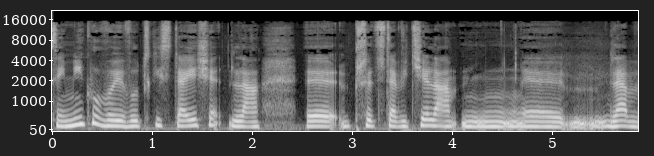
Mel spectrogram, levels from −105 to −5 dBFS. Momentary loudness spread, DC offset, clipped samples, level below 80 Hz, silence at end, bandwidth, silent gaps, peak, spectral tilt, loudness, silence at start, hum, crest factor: 4 LU; under 0.1%; under 0.1%; -52 dBFS; 0 s; 15.5 kHz; none; -8 dBFS; -5.5 dB/octave; -23 LUFS; 0 s; none; 14 dB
